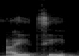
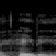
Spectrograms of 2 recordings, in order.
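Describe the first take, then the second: First: "Haïti" with silent H and separate A and I; "Haïti" in French, three syllables; French pronunciation. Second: Said in the usual way. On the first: Shown as a demonstration. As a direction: say "Haïti" as ah-ee-tee. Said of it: "A I all of a sudden changes to A I". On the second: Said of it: "how you say Haiti in French".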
